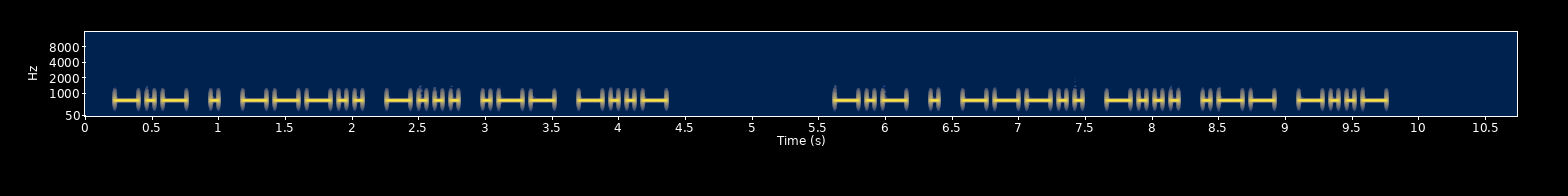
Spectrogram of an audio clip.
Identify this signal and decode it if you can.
Morse code, heard as a keyed tone, about 21 wpm, 700 Hz. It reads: KE8BWX KE8BWX
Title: USA Call Signs - 6 Characters - Repeated 3x - 20wpm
